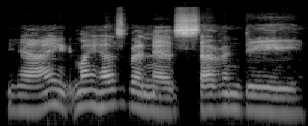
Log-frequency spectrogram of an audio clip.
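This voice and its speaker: Slow-talking bright man in his sixties. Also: medium pitch, rough recording. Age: 60s. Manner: chatty, laughs often, answers viewers. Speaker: livestream host. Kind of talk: casual livestream chat.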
